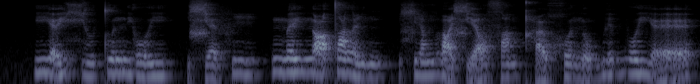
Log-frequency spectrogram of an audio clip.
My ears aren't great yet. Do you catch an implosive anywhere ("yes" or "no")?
no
